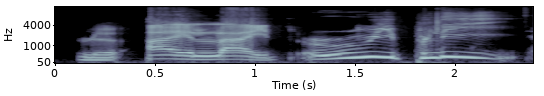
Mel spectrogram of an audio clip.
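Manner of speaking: hammed-up English accent, slow; mock English accent, drawn out. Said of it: "Avec mon accent impeccable en anglais".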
